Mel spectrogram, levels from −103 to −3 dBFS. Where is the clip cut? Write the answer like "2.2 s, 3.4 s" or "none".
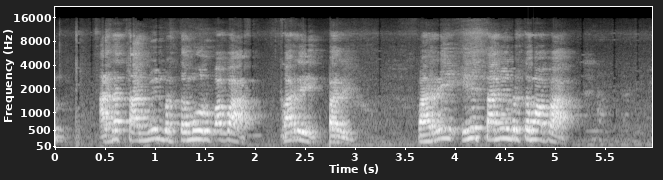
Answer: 2.7 s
